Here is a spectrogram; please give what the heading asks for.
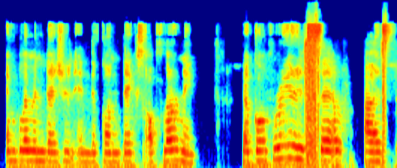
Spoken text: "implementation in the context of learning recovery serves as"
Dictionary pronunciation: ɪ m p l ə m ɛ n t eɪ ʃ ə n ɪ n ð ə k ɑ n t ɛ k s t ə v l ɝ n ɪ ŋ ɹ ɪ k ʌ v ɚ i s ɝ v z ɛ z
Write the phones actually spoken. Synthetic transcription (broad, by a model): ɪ m p l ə m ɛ n t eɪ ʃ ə n ɪ n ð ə k ɑ n t ɛ k s t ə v l ɝ n ɪ ŋ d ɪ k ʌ f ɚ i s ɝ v ɑ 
